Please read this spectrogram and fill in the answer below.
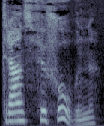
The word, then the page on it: transfusion: [transfusj'o:n]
